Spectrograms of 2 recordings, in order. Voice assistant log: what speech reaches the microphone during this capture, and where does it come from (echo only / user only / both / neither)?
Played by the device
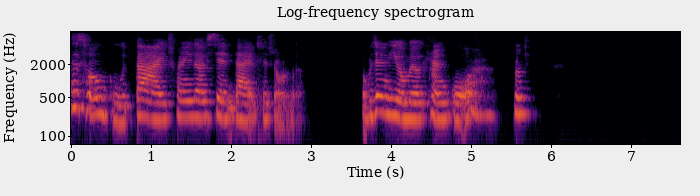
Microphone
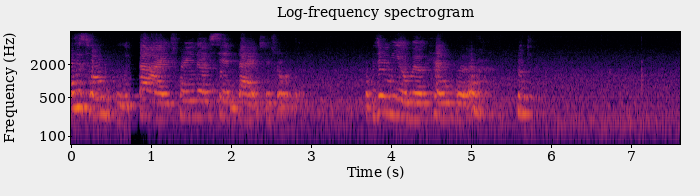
echo only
